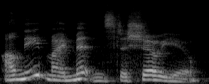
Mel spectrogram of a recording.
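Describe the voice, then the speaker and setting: A woman's voice: mid-range voice, very animated, unhurried, a little mellow. A woman voicing a clever young skier who reasons persuasively with trolls in a storybook. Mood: reluctant.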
